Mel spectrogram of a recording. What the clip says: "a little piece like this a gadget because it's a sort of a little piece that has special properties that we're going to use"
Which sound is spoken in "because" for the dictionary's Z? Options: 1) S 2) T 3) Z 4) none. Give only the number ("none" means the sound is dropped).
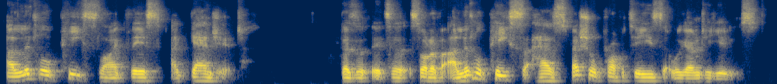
4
